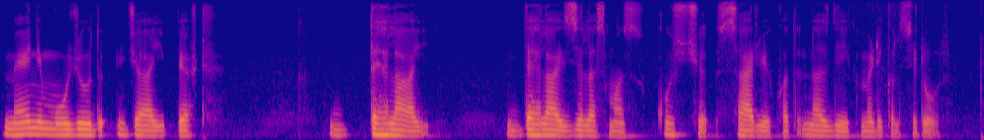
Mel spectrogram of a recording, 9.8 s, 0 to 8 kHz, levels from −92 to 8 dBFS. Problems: background sounds at intervals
